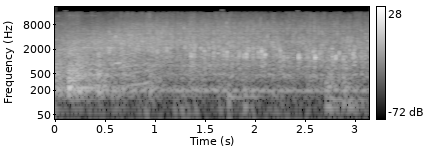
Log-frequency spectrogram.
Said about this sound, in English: These fries, now cooking in bubbling hot oil in Lamb Weston's kitchen, have been dipped in a special starchy batter. Its exact ingredients are a trade secret, but it's got potato starch and rice flour to keep fries crisp.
